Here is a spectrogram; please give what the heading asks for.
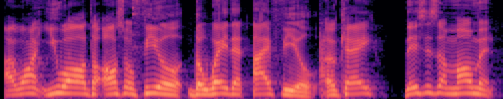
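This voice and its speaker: A man's voice: on the high side, normal speed, a little mellow, no echo, studio quality. A man in his thirties with a Texan accent, hosting a live stream with hyped, profane, rambling commentary. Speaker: streamer host.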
